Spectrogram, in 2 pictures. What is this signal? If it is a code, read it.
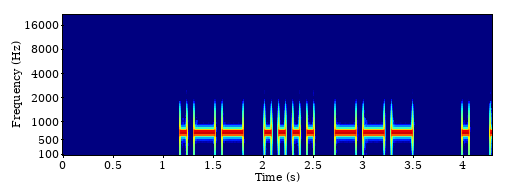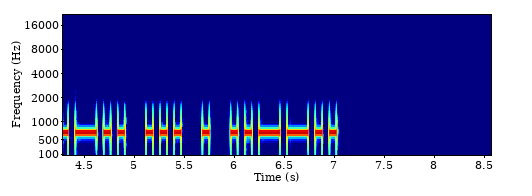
Morse code, heard as a keyed tone, about 17 wpm, 700 Hz. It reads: WHO ELSE?
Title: A Sound Of Thunder 17wpm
